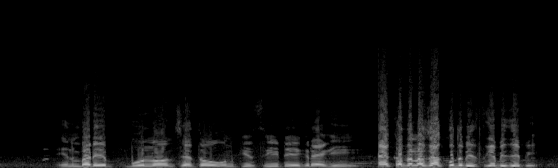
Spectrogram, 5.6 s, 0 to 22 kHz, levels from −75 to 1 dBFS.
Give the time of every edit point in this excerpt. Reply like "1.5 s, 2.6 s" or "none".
3.8 s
